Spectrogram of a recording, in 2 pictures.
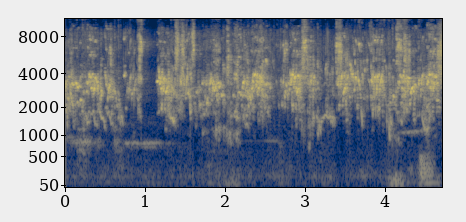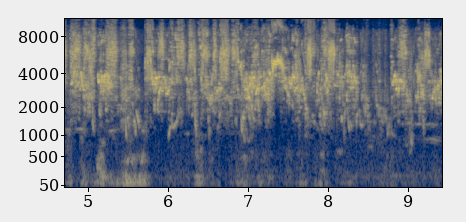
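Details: Pet budgerigars chattering in dense, high, scratchy warbles and clicks, one short pause about a second in, then continuous overlapping chirps from several birds.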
